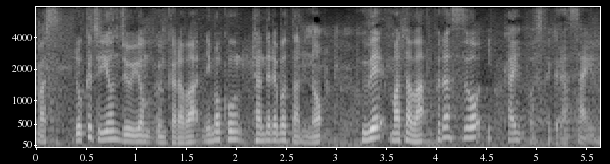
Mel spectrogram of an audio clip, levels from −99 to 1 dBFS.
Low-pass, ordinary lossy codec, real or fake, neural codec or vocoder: none; none; fake; codec, 16 kHz, 1 kbps, X-Codec, WavLM features, trained on Multilingual LibriSpeech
